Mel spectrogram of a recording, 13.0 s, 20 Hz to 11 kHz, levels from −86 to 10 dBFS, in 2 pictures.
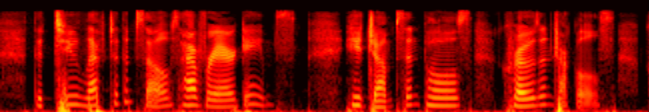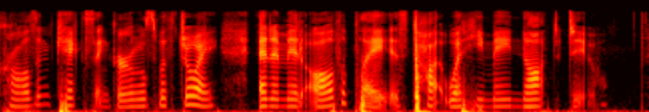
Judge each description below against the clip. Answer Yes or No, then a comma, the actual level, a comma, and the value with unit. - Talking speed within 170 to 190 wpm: No, average, 155 wpm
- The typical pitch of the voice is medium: No, high, 220 Hz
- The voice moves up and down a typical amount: Yes, average, 3.1 semitones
